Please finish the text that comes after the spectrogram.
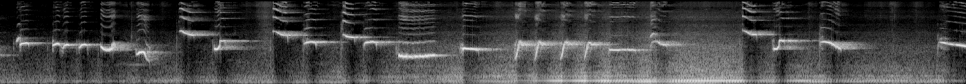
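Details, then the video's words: Lure song of a greater green leafbird, sung to make rival birds sing. Quick, ringing whistled notes come in a rapid chain, each one sliding up or down, with a brief hissing rush midway. "PANCINGAN CUCAK IJO BIAR EMOSI JAMTROK"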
